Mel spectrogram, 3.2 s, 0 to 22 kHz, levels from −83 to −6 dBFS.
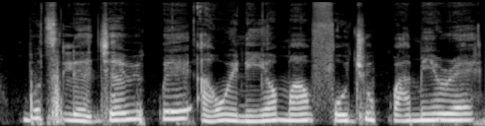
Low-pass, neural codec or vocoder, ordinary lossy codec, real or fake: none; vocoder, 48 kHz, 128 mel bands, Vocos; none; fake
